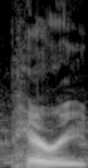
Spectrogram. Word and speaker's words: Perry: was just informed that it is pronounced parried number four the running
